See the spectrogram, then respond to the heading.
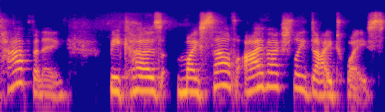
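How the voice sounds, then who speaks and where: A woman with fairly high pitch and lively intonation speaks at a fairly slow pace, an ordinary speaking voice. The recording is very clean, with a silent background. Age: 50s. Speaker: animal communicator. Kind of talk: interview. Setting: podcast.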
